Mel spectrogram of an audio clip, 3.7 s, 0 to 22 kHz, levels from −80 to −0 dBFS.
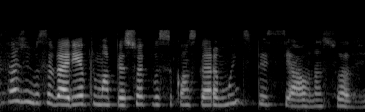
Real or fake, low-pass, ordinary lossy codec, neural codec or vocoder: fake; 7.2 kHz; none; codec, 44.1 kHz, 7.8 kbps, DAC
